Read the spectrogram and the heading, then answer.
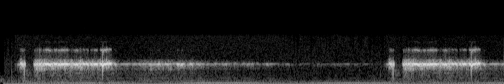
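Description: Two loud submarine sonar pings in the sea, each a steady mid-pitched electronic tone lasting about a second and trailing off into a long fading echo, spaced several seconds apart over a low underwater rumble.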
